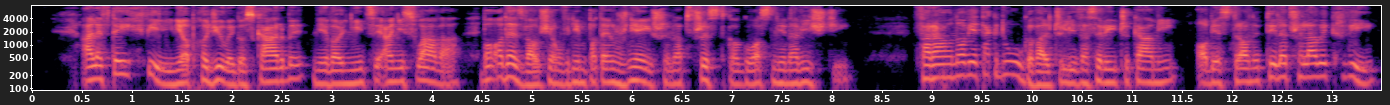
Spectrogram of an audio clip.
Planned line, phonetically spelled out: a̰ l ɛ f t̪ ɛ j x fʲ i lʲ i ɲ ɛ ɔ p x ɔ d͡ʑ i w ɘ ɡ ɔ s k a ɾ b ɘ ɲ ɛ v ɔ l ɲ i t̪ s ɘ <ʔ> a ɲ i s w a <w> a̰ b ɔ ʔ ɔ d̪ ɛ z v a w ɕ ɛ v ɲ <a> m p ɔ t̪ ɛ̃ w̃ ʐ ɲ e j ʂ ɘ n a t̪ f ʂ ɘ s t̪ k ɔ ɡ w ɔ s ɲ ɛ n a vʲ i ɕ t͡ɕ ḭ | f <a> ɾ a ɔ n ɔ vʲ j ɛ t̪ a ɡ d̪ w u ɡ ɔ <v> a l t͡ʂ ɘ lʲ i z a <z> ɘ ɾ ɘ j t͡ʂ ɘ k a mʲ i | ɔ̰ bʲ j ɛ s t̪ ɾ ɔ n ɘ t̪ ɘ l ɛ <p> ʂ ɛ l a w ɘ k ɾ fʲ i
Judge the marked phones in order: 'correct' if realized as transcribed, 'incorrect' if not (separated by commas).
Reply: correct, incorrect, incorrect, correct, correct, incorrect, correct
